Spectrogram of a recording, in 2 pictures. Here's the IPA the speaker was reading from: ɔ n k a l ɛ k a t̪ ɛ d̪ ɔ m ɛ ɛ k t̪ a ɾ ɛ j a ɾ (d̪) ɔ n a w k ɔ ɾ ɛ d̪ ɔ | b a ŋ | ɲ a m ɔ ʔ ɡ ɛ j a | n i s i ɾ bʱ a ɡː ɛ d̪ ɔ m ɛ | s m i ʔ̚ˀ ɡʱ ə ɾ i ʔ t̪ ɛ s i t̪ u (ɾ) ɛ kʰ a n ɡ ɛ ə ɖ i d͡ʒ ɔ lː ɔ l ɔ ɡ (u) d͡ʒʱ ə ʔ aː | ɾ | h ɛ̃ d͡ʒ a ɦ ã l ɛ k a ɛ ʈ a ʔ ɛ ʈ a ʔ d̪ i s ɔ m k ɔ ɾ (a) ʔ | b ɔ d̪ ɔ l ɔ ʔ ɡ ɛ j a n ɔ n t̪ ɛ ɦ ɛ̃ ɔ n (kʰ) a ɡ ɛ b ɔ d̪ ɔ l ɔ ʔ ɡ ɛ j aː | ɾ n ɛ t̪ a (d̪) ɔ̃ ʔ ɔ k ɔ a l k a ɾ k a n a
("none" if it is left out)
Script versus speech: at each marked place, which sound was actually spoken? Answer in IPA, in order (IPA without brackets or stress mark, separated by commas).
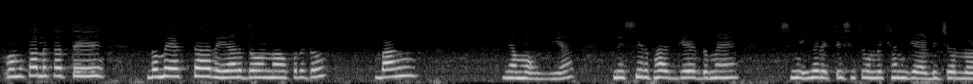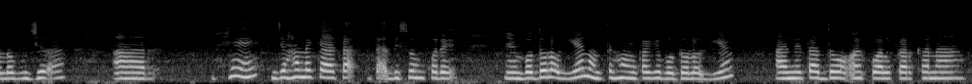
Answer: d̪, l, u, ɛ, k, d̪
